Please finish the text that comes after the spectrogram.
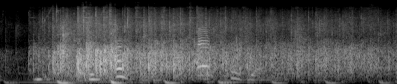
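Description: Loud, dense clapping from a crowd swells quickly, then tapers off gradually while staying steady and close.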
